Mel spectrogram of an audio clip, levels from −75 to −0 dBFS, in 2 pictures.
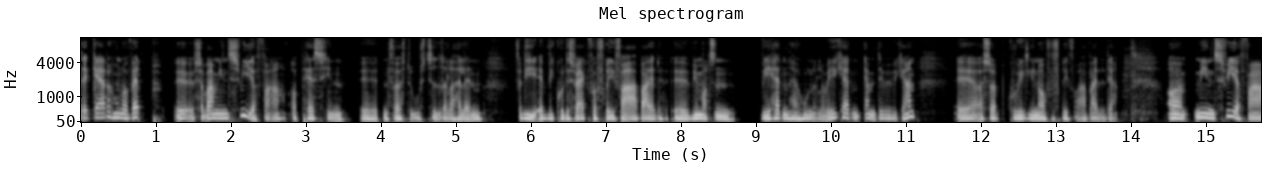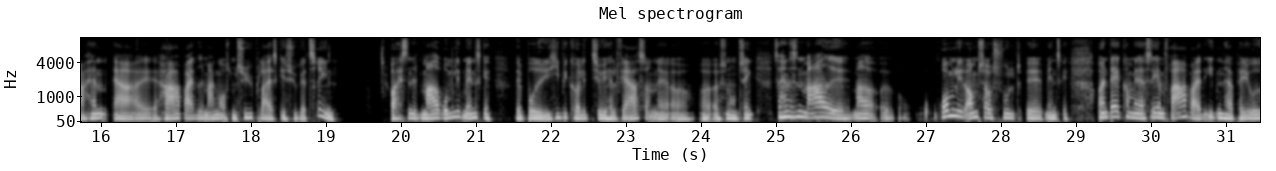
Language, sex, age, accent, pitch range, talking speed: Danish, female, 30-49, native, 135-165 Hz, 230 wpm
